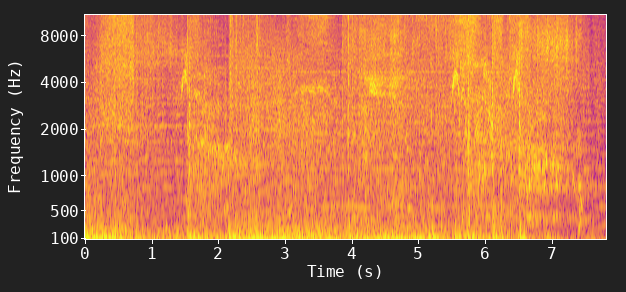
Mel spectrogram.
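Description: A Confringo explosive spell blasts in Hogwarts Legacy amid dense game combat, heavy booming impacts and crashing debris over a constant rumbling bed, loud and close with brief sharp whooshes.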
